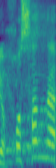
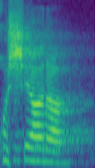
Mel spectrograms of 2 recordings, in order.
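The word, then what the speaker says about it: Hosanna: 호시 않아 호시 않아 우리 호산나 라마는 그 영어식 발음 이거든요 히브리인들은 호시 알아 호시 하나 라고 외칩니다 그걸 듣고 그 안났어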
